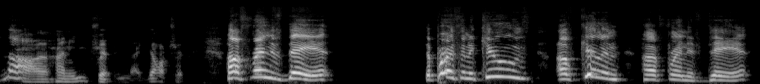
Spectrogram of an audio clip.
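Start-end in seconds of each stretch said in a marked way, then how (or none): 0.0-1.9 much lower and softer, brushing her off; low, hushed mock mother waving it away; dismissive mom. Mom brushes off her scared daughter, in a low, hushed dismissive voice. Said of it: "You just like".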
